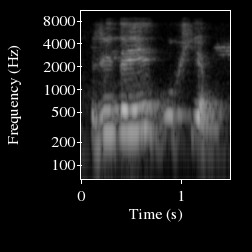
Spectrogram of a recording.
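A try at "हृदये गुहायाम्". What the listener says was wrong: No, Guhayam. Guhyam is the adjective, okay, but Guhayam is the locative in the heart, in the deep heart.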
